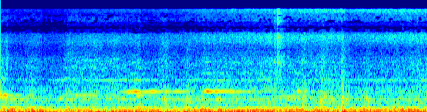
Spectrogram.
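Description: Narrow-gauge Yokkaichi Asunarou Railway train running along the track, heard from inside the cab: a steady low rumble with a faint whine in the middle and a couple of sharp clicks from the wheels about four and five seconds in.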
